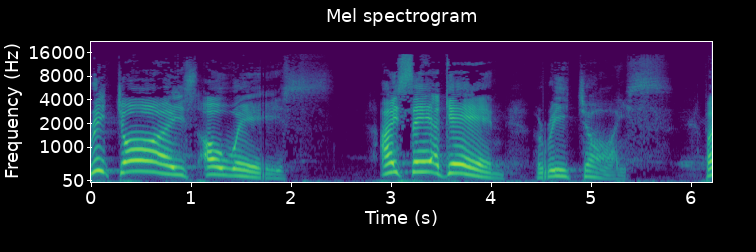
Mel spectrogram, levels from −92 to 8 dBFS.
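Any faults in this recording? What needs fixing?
Damaged data in a compressed stream shows up at 1.70–1.76 s and 4.52–4.58 s: corrupted frames make the decoder lose sync, giving a short chirp, click or hole. Worth verifying file integrity with checksums during transfer and storage.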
